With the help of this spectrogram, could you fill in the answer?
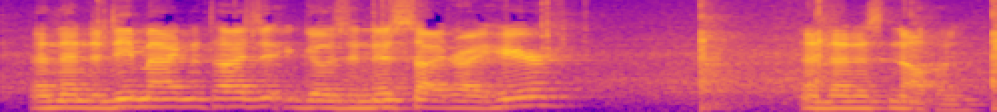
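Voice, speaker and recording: A man speaks in a monotone with flat intonation. Noticeable background noise and audible room echo fill the recording. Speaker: tool reviewer, YouTuber. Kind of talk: casual product review. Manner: casual with many fillers.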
